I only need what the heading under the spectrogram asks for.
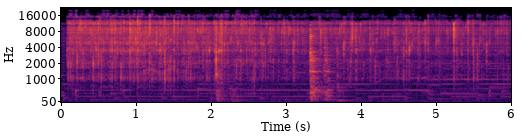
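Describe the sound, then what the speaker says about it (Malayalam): Ingredients for cucumber pachadi sautéed in a pan: a low steady sizzle under occasional louder scrapes and clacks of a spoon against the pan, close by, with no speech. "എല്ലാം കൂടി ചേർത്തൊന്ന് മോപ്പിച്ചെടുക്കാം"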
